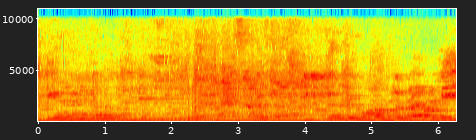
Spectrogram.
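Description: A man singing with his own electric guitar accompaniment: held, sliding sung notes over steadily played chords.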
